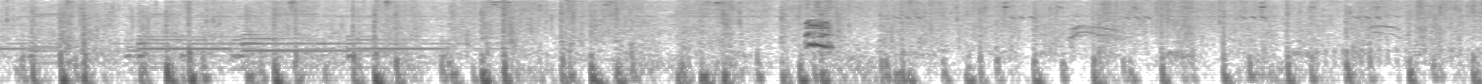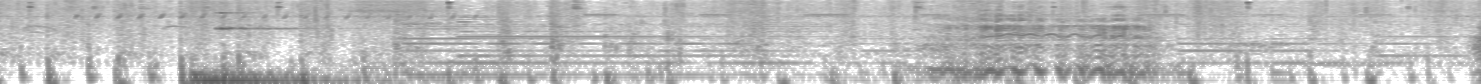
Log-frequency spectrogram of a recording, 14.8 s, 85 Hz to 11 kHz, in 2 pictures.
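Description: Horse hooves clip-clop in steady rhythm in the video game Red Dead Redemption 2, followed by a horse's snort and whinny, with clear close hoofbeats and brief game sounds.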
